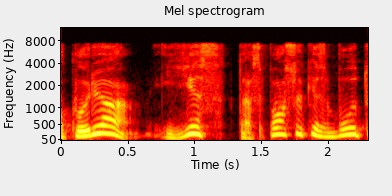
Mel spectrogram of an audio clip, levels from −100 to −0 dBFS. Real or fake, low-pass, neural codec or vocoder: fake; 7.2 kHz; codec, 16 kHz, 8 kbps, FunCodec, trained on Chinese and English, 25 frames a second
